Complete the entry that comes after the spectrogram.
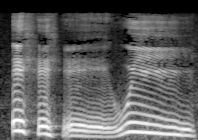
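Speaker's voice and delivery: slow acted old rabbi's chuckle; sly chuckle. A narrator's reading. Old rabbi relishing the praise of Suzelle, chuckling. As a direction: draw out a knowing eh-eh-eh.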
